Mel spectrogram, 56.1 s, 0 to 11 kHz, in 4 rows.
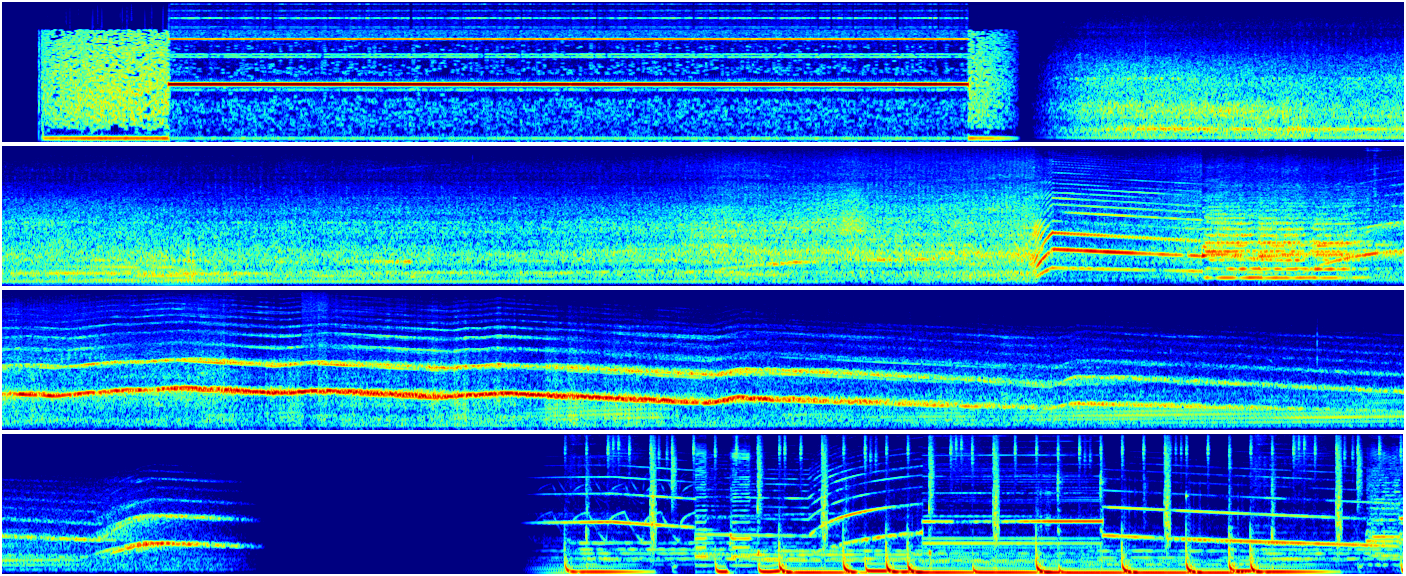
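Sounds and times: fire engine siren wailing: 0.4 - 10.2, 10.8 - 44.7, 47.3 - 56.0
loud steady electronic tone: 0.4 - 10.2, 47.4 - 56.0
air horn blast: 25.8 - 27.9, 47.6 - 50.8, 55.6 - 56.0
idling rumble and hum: 49.7 - 55.4.

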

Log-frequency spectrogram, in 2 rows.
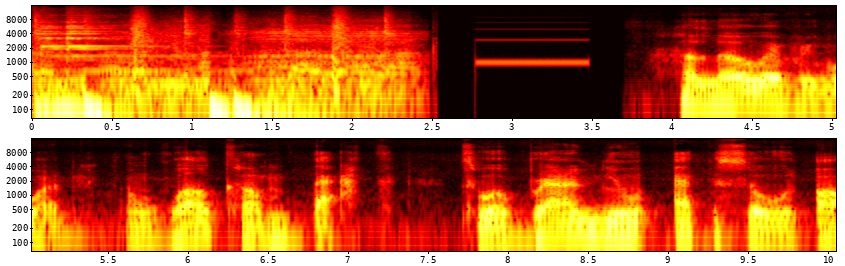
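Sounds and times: intro music: 0.0 - 2.6.

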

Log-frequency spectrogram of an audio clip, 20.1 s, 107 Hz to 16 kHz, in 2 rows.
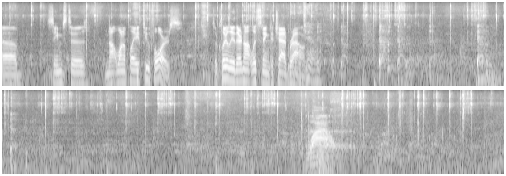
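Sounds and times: poker chips clicking: 8.9 - 15.8, 16.5 - 19.6.

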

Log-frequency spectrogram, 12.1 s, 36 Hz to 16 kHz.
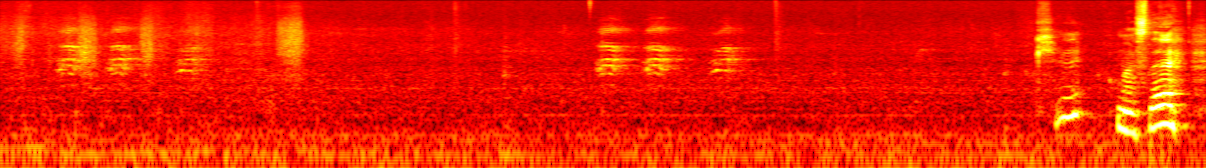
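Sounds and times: faint bird calls: 0.6 - 2.2, 5.9 - 7.6.

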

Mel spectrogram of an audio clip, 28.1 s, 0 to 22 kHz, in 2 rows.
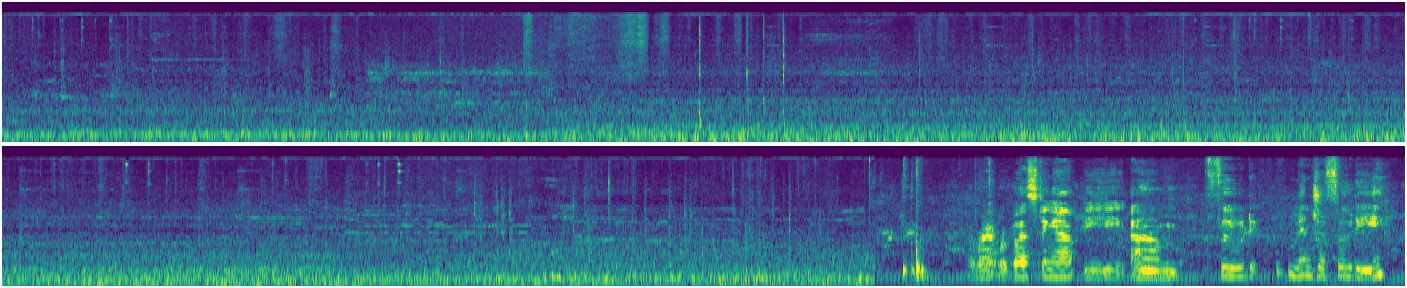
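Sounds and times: music playing: 0.0 - 28.0
truck engine rumble: 0.0 - 28.0.

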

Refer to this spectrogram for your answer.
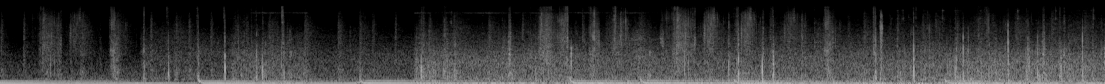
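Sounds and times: low steady hum: 0.0 - 11.0
running footsteps: 0.0 - 11.0.

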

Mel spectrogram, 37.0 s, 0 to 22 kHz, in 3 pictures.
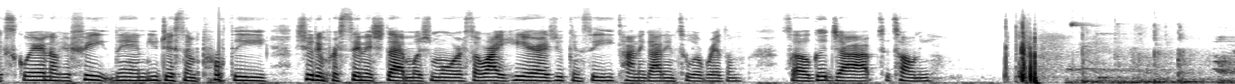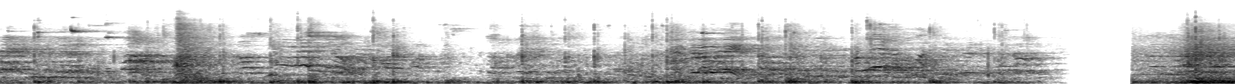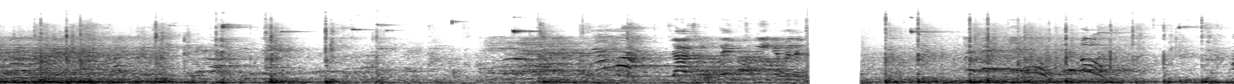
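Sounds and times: basketballs bouncing on gym floor: 10.7 - 22.6, 24.1 - 29.2, 33.4 - 37.0.

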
